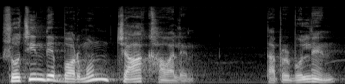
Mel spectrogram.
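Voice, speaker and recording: A man's voice: mid-range voice, huge pitch swings, unhurried, darkish tone. A man hosting a radio show, telling scripted anecdotes in a dramatised, storytelling manner. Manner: dramatised anecdote telling, acting out quoted dialogue.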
